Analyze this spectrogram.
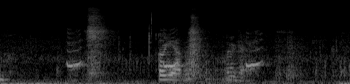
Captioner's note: press squeaking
